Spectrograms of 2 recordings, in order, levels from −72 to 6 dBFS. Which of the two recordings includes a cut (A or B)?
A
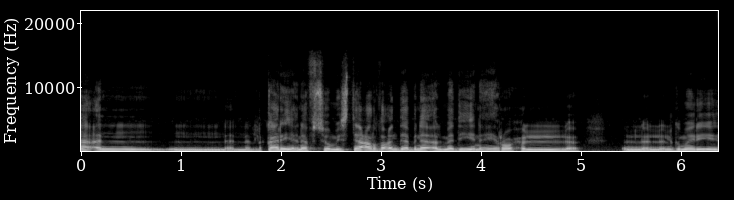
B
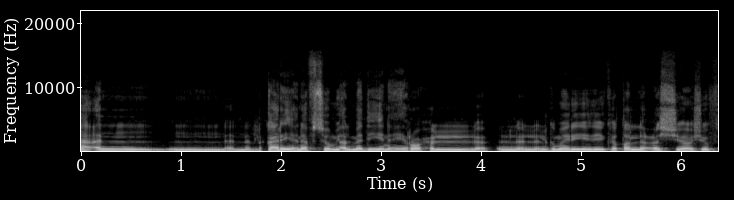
B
